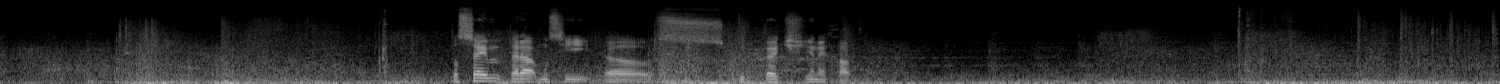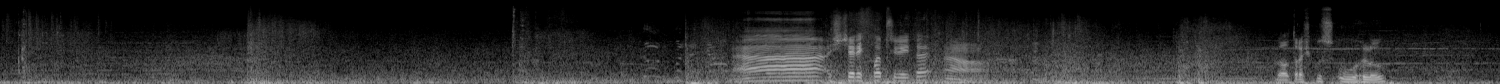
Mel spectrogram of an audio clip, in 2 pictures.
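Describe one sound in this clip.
A battle rumbles with distant clashing.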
